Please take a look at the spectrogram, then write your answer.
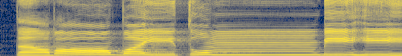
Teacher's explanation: ada ikhfa syafawi karena ada mim sukun yang menghadapi huruf ba, maka mim sukun kita bunyikan dengung, tahan.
